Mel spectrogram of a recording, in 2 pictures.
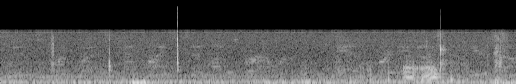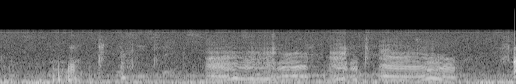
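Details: Chihuahuas Bella and Sasha at tug of war, Bella turning fierce in play; scattered clicks and soft rumbles, then a burst of harmonic, snarling growls in the last few seconds.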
